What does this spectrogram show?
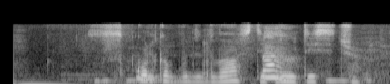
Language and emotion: Russian, neutral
